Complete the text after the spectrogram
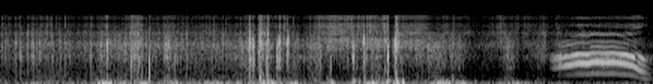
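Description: Snow crunches and rustles loudly close by.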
